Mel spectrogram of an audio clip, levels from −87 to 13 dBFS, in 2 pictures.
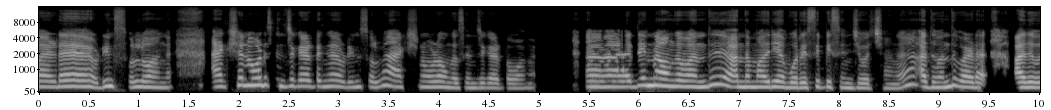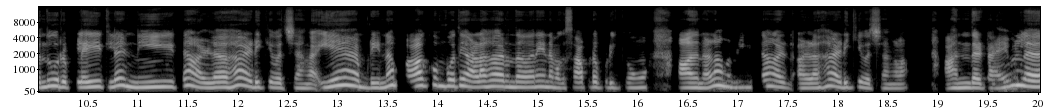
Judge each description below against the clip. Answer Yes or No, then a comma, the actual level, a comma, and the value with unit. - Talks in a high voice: Yes, high, 230 Hz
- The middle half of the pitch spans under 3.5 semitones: No, average, 3.9 semitones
